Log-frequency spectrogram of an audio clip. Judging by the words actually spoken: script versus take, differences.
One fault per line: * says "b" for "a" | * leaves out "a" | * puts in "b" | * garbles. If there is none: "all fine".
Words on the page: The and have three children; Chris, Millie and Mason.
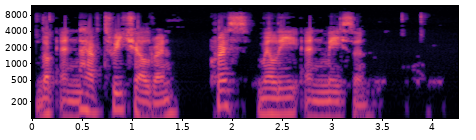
all fine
